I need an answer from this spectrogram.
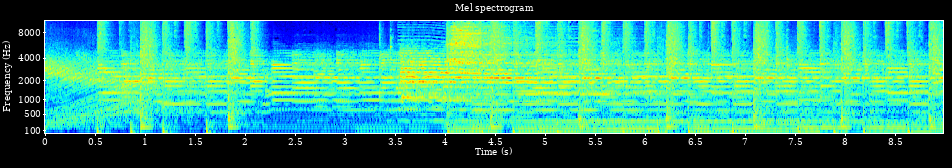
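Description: A post-punk, indie-style theme tune opens with sparse, punchy drum hits and ringing tones, then a fuller, louder band sound comes in about halfway, with driving percussion and sustained chords continuing to the end, with no voices.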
